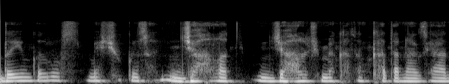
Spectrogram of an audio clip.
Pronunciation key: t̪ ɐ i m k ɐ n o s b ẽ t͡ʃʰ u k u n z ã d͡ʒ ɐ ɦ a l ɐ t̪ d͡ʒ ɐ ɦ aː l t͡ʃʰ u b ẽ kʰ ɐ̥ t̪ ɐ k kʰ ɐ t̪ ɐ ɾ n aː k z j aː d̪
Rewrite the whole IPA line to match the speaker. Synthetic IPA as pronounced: d̪ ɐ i m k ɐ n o s m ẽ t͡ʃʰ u k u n s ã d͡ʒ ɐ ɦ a l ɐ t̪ d͡ʒ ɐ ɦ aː l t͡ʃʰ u m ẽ kʰ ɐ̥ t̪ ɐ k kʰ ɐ t̪ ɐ ɾ n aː k z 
